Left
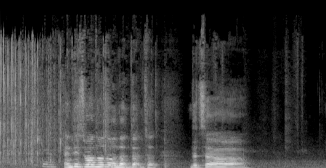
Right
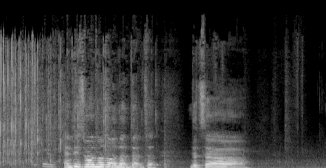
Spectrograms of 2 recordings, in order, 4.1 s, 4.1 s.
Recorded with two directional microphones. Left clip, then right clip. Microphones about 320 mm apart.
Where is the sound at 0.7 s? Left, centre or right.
Centre.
